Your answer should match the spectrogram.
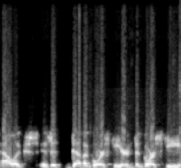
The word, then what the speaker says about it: Debogorski: Is it Debogorski or Degorski? Debogorski.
